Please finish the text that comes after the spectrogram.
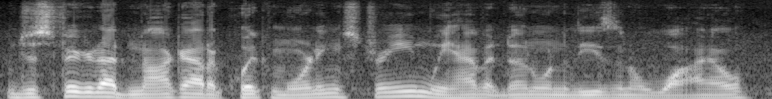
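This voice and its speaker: A tired man with a raspy, dry throat, giving calm advice on a casual live stream and repeating his points for emphasis. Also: lowish voice, fast talker. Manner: reflective, repeats phrases for emphasis. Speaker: host answering viewer questions. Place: home stream from a tablet. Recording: faint background noise, lo-fi stream.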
